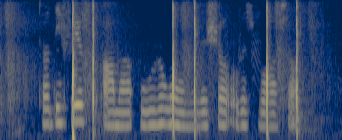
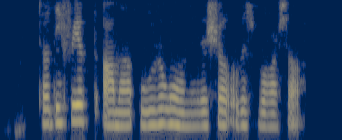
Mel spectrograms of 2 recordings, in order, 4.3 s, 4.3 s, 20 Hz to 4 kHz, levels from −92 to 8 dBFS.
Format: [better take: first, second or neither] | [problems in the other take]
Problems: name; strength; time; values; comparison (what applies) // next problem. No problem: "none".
second | background sound (Fireworks); 4 dB above the speech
